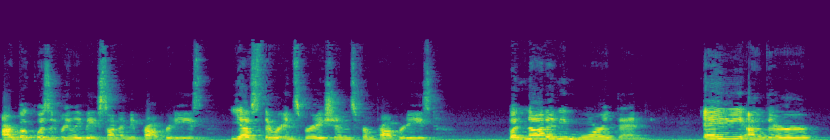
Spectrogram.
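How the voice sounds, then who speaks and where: Her intonation stays fairly even as the woman talks. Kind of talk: casual vlog chat. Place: home room. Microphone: camera far.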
